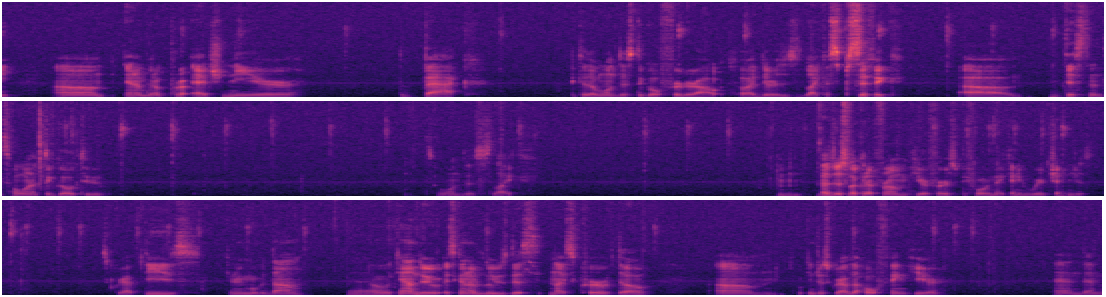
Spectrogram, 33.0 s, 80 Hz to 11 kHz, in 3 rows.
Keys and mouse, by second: 1.8 click, 3.5 click, 6.8 right click, 8.2 alt+d, 8.5 click, 8.8 right click, 9.9 click, 11.4 alt+d, 11.7 click, 12.0 q, 12.3 right click, 15.2 w, 16.2 shift+click, 17.9 shift+click, 18.8 alt+d, 19.3 space, 20.4 alt+click, 20.9 click, 21.2 alt+click, 21.6 right click, 22.3 alt+click, 22.8 click, 23.7 alt+click, 24.5 click, 26.1 ctrl+z, 26.6 alt+click, 28.6 alt+click, 30.9 click, 31.7 alt+click, 32.0 space.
